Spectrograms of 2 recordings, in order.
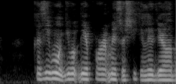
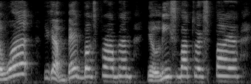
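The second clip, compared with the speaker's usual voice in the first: higher-pitched incredulous needling; mocking comeback; 6 semitones higher than usual. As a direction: quote yourself being mock-shocked and nosy. Acting out her mocking comeback.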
